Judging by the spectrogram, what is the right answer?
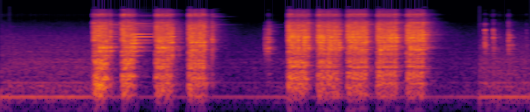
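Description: Impact wrench run in short trigger bursts on a rear axle's pinion nut, two runs of four or five quick buzzing bursts, tightening the nut against the crush sleeve.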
